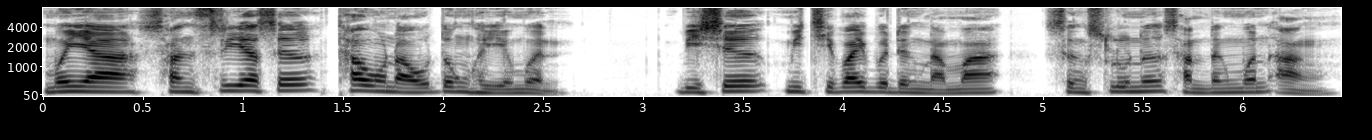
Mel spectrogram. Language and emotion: Bodo, neutral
